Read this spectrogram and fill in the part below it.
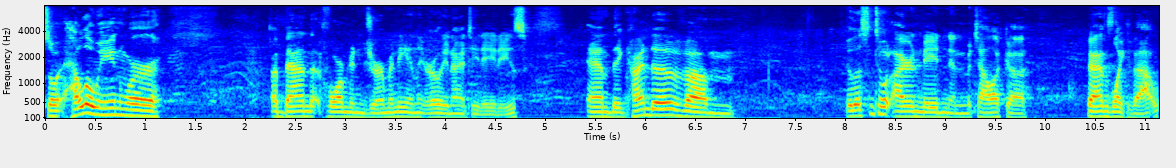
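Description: A man with a mid-pitched voice chats casually as a podcast co-host. He talks in loose, emphatic bursts, doubling back on phrases and dropping swear words freely. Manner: profane, hesitant, restarts phrases emphatically. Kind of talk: casual chat about music.

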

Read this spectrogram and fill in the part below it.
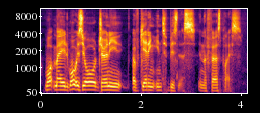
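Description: A man co-hosts a podcast in a voice of middling pitch. He talks in a casual, friendly way and pads his lines with hesitant fillers. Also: normal speed, darkish tone. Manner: friendly, with hesitant fillers when introducing the guest. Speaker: podcast co-host.

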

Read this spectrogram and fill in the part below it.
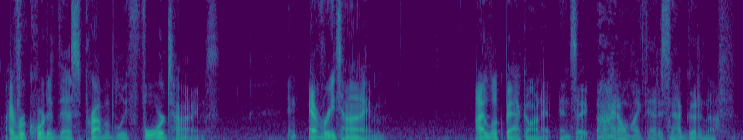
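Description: A middle-aged man with a deep voice hosting his own podcast, talking candidly and earnestly with many restarts and "you know"s. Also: steady tone, a little slow, vocal fry, fairly bright tone. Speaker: podcast host. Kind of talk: reflective solo podcast monologue.

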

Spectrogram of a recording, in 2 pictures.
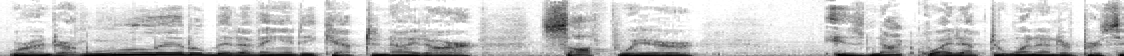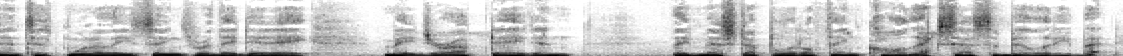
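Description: A man's voice: mid-range voice, animated, moderate pace, darkish tone. A man hosting a live radio panel show in a casual, conversational way. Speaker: host of a radio hobbyist show.

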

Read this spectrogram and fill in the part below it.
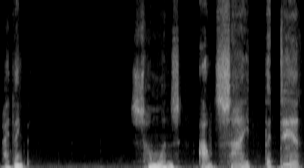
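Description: A lively, brash expedition assistant. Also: male voice, on the high side, slightly rough, full character voice. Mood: impatient, wry. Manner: brisk, informal, wry. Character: brash, impatient young archaeologist's assistant, eager, sardonic. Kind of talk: radio drama acting.

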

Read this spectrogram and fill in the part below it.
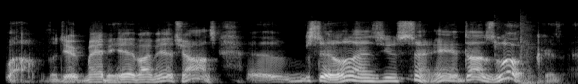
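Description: An actor playing a genial, gossiping older Victorian society doctor, with fussy, hesitant, pompous politeness in a period stage drama. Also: male voice, mid-range voice, big pitch swings, takes it slowly, gravelly, fairly bright tone, slightly rough, highs cut off, exaggerated voice. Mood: courteous, confiding.

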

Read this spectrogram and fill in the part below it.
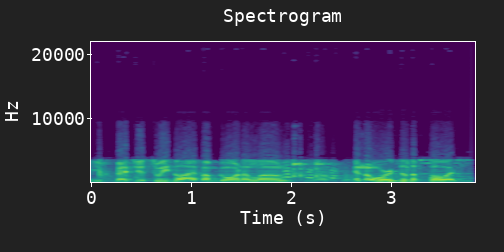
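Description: A man's voice: mid-range voice, normal speed, narrow, tinny audio, background noise, close to an everyday voice. A man playing a wisecracking, hard-boiled private detective in old-time radio style, terse, slangy and sardonic. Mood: teasing, breezy.

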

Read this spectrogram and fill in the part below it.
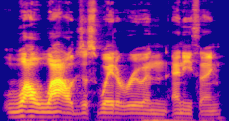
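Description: Bright-voiced young man hosting. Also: deep voice, normal speed. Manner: joking, laid-back banter. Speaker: podcast host. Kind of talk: casual chat.

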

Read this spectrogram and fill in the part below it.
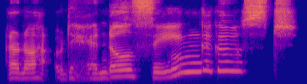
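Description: A woman's voice: medium pitch, wildly swooping pitch, a little slow, darkish tone. A woman hosting a podcast in casual chat, reacting playfully with hums and short exclamations. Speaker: podcast host.

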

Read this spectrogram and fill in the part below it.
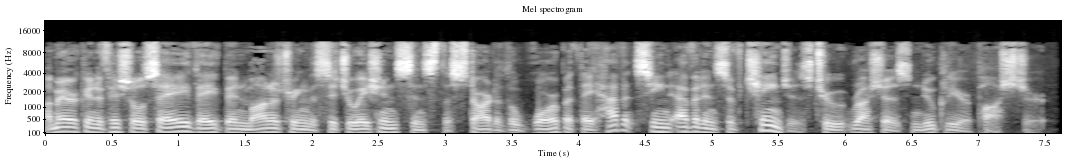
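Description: A man's voice: low-pitched, animated, brisk, hardly any pauses, no room sound, studio quality. A man reading scripted international news as a newsreader. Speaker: news reader.

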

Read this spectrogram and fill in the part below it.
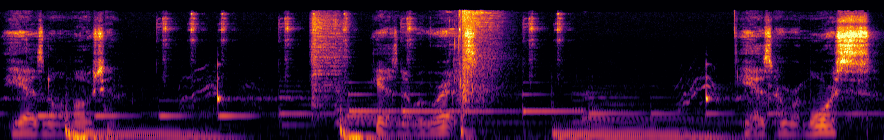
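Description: A male actor playing a wrongly imprisoned young man telling his story in a halting, reflective monologue for a documentary audio drama. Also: mid-range voice, steady tone, over loud music, lightly acted. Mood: solemn, earnest.

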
